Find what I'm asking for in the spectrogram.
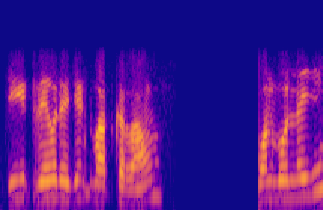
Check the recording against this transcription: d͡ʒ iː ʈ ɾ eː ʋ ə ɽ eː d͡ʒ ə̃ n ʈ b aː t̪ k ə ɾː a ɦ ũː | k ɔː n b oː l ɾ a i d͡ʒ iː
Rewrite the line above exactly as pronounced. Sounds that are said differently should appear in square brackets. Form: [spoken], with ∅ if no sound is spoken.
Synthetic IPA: d͡ʒ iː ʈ ɾ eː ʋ ə [l] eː d͡ʒ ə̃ [ɳ] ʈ b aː t̪ k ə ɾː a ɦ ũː | k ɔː n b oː l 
